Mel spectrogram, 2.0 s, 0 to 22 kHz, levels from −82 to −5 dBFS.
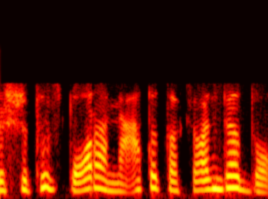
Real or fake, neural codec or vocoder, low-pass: real; none; 7.2 kHz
